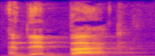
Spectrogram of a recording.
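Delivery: loud preaching; preaching God's words. Acted. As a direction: proclaim it like a sermon peak.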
